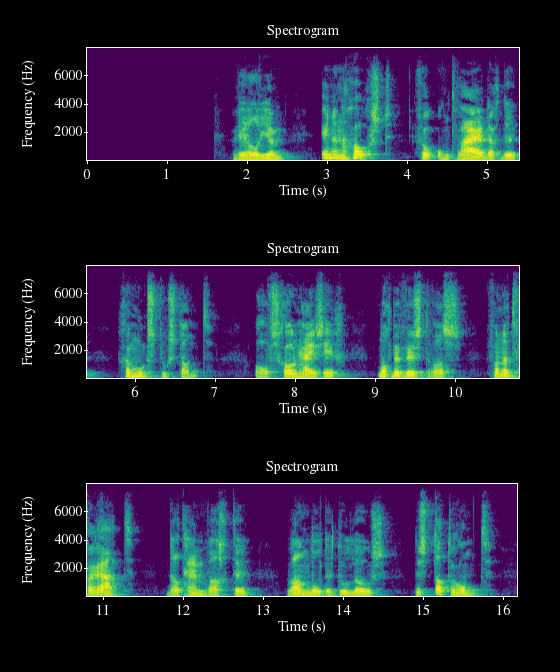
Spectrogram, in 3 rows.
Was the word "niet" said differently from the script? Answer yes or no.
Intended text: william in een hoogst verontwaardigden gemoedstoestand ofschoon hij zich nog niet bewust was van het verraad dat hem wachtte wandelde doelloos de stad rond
yes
